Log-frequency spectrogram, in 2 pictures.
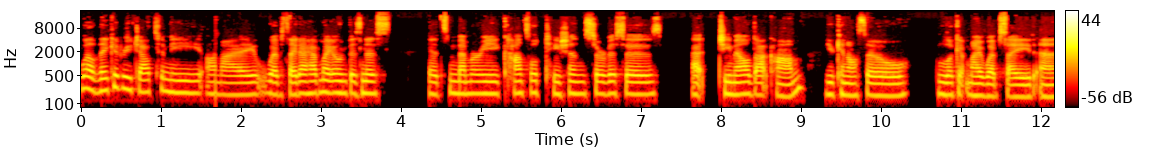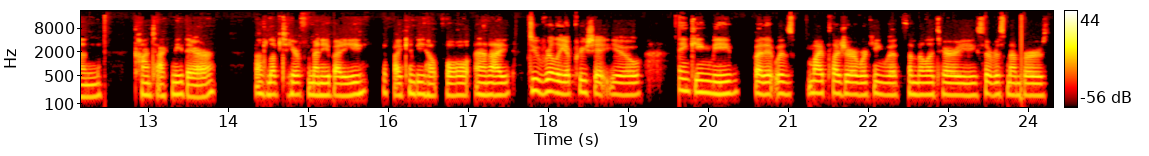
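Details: Adult woman speaking; typical speech.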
